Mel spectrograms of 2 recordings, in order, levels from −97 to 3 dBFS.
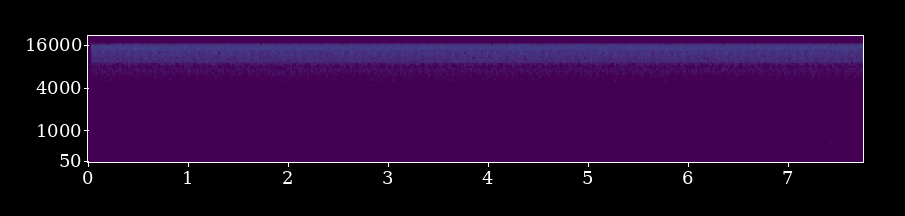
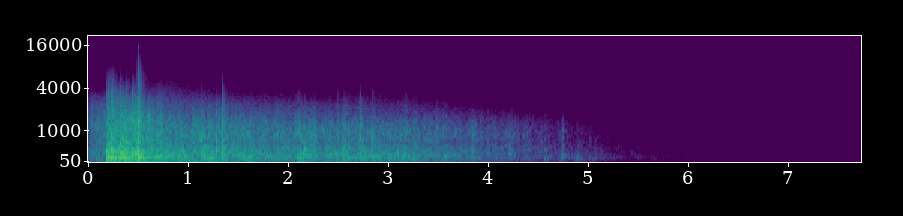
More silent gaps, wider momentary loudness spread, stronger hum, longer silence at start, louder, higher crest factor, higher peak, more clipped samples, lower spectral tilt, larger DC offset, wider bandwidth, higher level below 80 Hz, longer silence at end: neither; second, 0 LU vs 22 LU; neither; about the same, 0 s vs 0 s; second, -61 LUFS vs -33 LUFS; second, 14 dB vs 28 dB; second, -50 dBFS vs -8 dBFS; neither; second, 3 dB/octave vs -7.5 dB/octave; neither; first, 17 kHz vs 7.6 kHz; second, under -90 dBFS vs -50 dBFS; second, 0 s vs 3.5 s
